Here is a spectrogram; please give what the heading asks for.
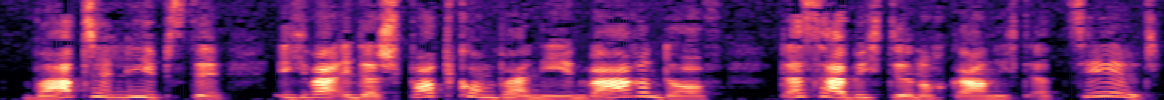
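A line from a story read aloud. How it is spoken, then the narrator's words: Calling after someone. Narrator (German): rief Fischer hinterher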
